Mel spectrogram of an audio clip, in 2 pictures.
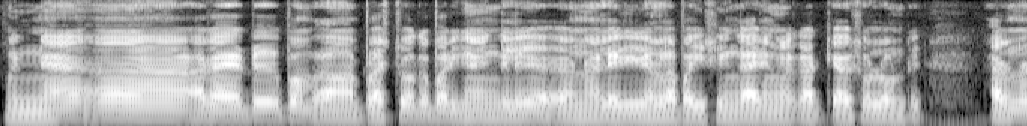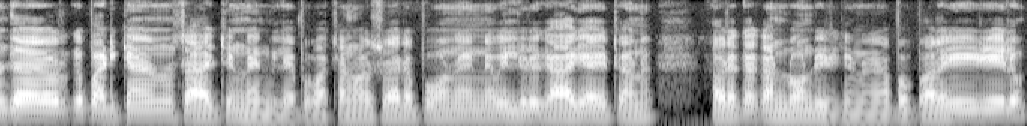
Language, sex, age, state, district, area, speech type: Malayalam, male, 18-30, Kerala, Kozhikode, urban, spontaneous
